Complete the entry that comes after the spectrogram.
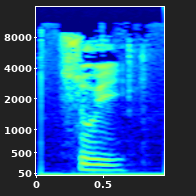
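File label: "sui1", Teochew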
